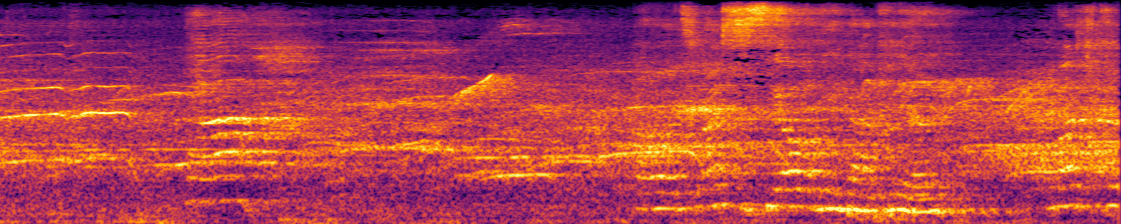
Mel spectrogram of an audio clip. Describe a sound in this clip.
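A woman sings into a microphone over loudspeakers in a large echoing arena.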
